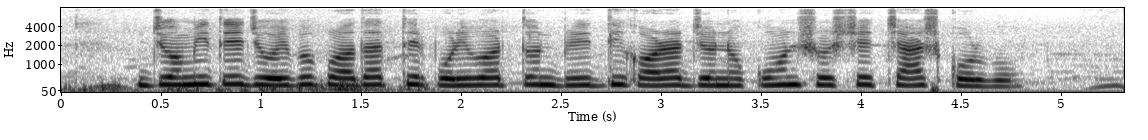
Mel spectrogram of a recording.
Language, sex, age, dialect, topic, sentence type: Bengali, female, 18-24, Standard Colloquial, agriculture, question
